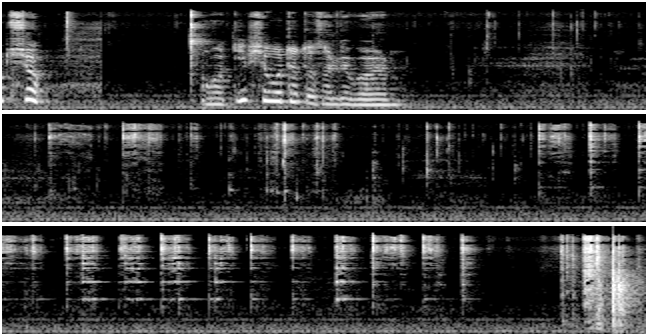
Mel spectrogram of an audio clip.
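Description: A metal whisk clinks against the rim of a bowl.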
